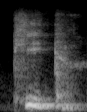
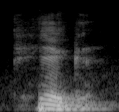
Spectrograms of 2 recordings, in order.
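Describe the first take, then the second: First: The word is said as peak. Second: The word is said as pig. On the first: The speaker calls it wrong. "Most students are going to pronounce this peak" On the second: The speaker calls it right. "let me pronounce it properly for you"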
